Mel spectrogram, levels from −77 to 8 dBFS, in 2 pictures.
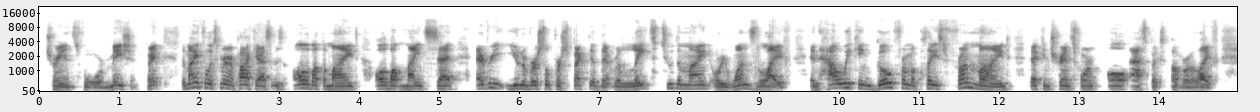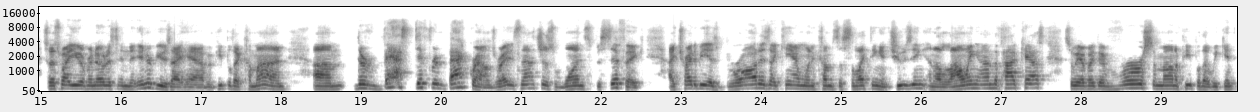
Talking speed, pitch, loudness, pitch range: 205 wpm, 150 Hz, -20 LUFS, 135-170 Hz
